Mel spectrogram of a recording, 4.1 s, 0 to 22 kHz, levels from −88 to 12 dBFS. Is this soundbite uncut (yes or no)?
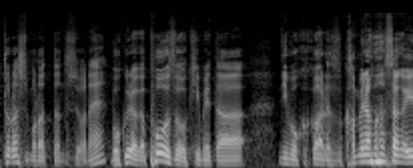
no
